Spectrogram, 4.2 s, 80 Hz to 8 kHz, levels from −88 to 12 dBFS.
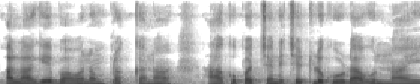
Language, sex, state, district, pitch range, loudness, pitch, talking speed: Telugu, male, Telangana, Komaram Bheem, 115-140 Hz, -21 LUFS, 120 Hz, 100 wpm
